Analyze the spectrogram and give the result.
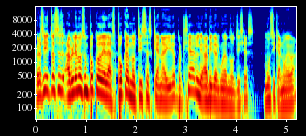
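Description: A man at a fairly quick pace, his pitch swinging very widely. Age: 30s. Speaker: podcast co-host. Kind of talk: casual chat. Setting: recording at home.

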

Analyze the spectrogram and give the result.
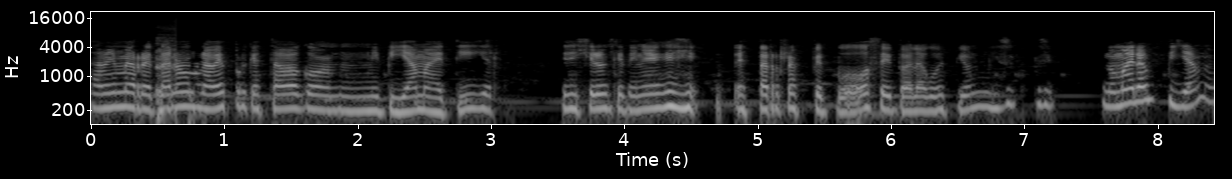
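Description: A woman with a Chilean accent talks at a fairly quick pace in a fairly high pitch, her intonation fairly even, with music playing in the background. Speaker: podcast co-host. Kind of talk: casual chat.

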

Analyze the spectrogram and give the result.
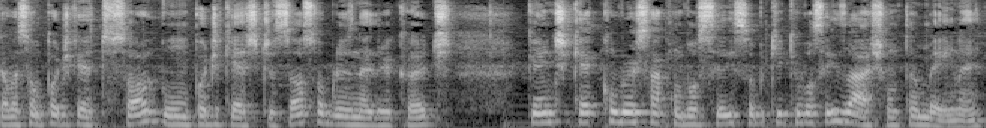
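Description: This man has a fairly high pitch and a dark, mellow, somewhat breathy tone, speaking at a fairly quick pace with ordinary pitch variation. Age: 20s. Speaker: podcast host. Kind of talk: casual chat. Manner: animated.

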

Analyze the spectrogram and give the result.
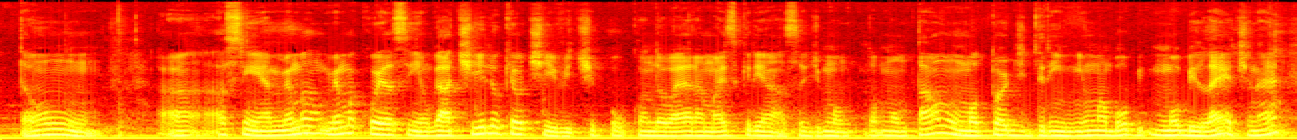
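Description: A man talks at a moderate pace with very even loudness, and room echo can be heard. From São Paulo city, Brazil. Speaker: motorcycle club ex-president. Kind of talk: casual podcast interview. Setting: studio, live-streamed.

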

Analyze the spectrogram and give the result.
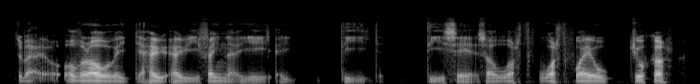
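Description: With a Scottish accent, a man speaks at a very deep, low pitch and a fairly slow pace. His monotone, flat intonation comes through in a dry, close sound with no echo. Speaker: podcast co-host. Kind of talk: casual chat.

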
